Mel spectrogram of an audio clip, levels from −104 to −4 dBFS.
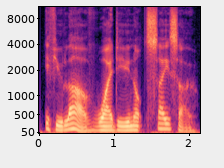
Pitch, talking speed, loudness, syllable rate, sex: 105 Hz, 250 wpm, -15 LUFS, 4.6 syllables/s, male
